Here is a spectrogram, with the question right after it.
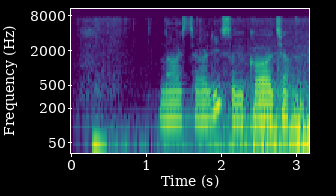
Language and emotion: Russian, sad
